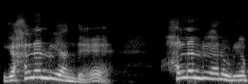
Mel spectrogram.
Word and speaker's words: 할렐루야: 라고 발언한 사항은 1로 야 라고 발음하지 않습니다 할렐루야 라고 발음 하지요 그게 왜 그러냐 하면 원래 중복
